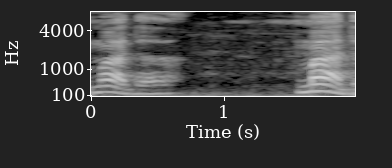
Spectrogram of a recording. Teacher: British English में final आर का उच्चारण नहीं होता है।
